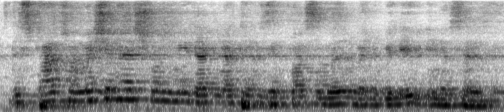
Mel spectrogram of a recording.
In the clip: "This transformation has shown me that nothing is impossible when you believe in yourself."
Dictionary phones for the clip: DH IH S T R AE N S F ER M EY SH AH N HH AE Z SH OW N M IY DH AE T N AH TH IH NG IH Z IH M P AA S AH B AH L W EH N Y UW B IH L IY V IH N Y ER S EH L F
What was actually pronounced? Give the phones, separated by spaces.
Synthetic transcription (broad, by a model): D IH S T R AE N S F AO M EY SH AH N HH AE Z SH OW N M IY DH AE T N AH T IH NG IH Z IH P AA S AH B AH L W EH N Y UW B IH L IY V IH N Y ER S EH L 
